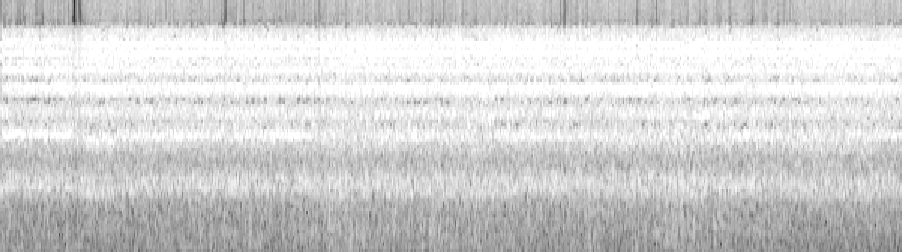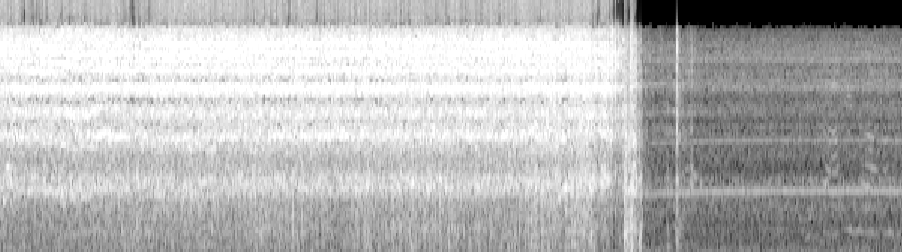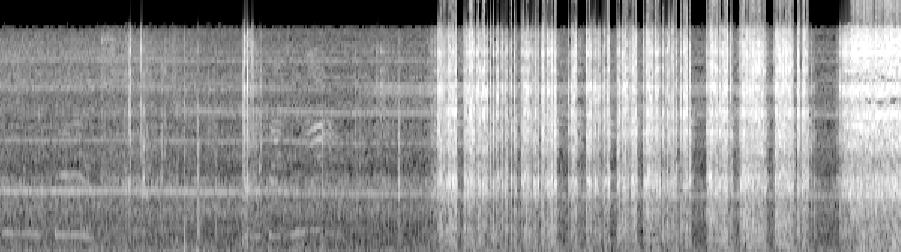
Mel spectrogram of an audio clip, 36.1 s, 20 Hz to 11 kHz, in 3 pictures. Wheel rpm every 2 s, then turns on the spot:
220, 230, 230, 220, 220, 220, 220, 220, 240, 220, 30, 0, 0, 0, 0, 20, 20, 50.
30-34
